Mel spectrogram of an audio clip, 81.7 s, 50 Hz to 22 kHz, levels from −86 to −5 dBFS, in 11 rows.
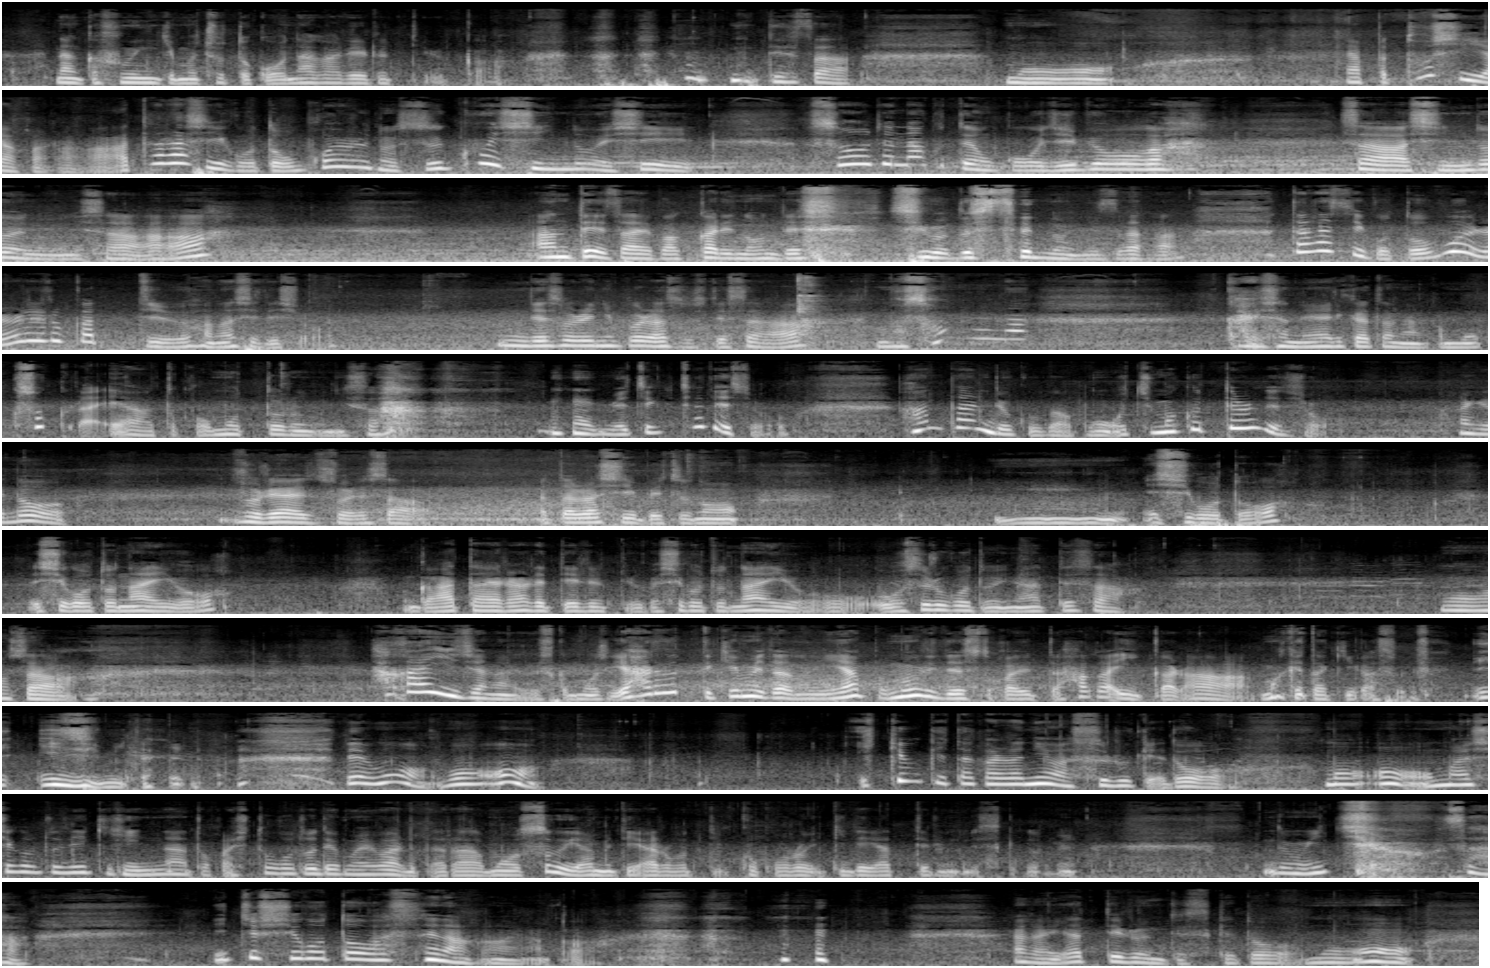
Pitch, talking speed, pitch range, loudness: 180 Hz, 285 characters per minute, 155-245 Hz, -19 LUFS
